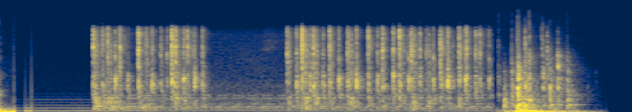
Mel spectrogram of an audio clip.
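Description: Rapid typing on a computer keyboard in two runs, each a second or two long, with a short pause between, then a thump near the end.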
